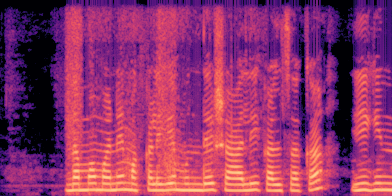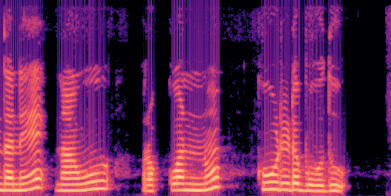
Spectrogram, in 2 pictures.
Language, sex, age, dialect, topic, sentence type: Kannada, female, 18-24, Central, banking, statement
